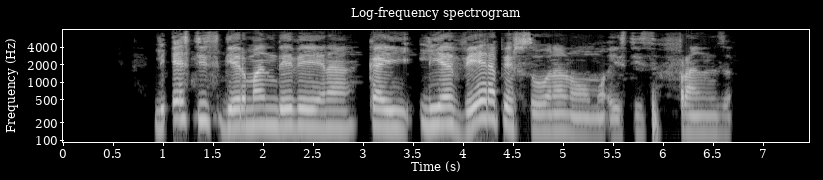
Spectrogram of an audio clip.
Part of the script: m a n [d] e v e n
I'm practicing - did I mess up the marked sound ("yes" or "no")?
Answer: no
